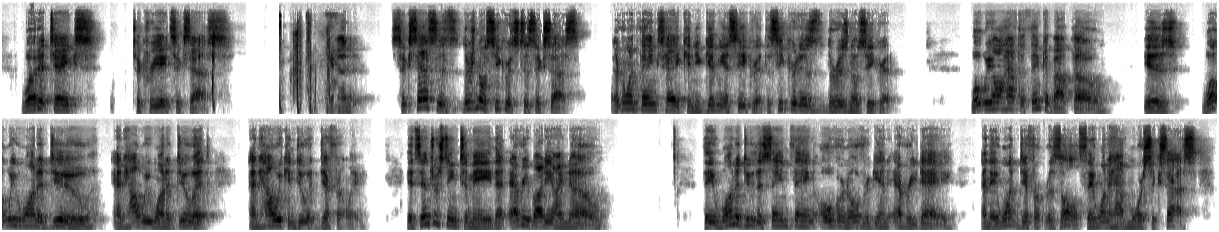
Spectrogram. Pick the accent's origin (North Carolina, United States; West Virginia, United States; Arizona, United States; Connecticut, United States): Arizona, United States; Scottsdale; I'm from Scottsdale, Arizona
